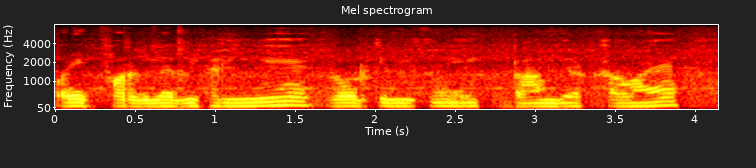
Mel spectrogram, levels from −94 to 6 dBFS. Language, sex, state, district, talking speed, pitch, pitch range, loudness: Hindi, male, Uttar Pradesh, Shamli, 230 wpm, 115 Hz, 115-120 Hz, -17 LUFS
